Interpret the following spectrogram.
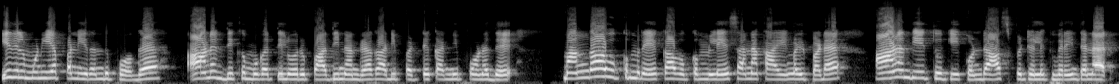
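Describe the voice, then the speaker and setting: A woman storyteller narrating a family drama in a steady, dramatic reading. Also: a little high, moderate pace.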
